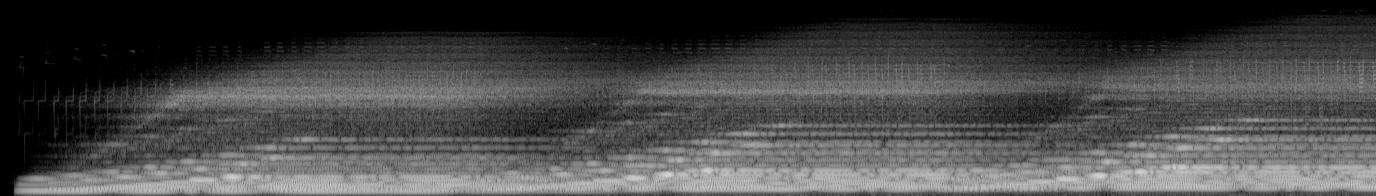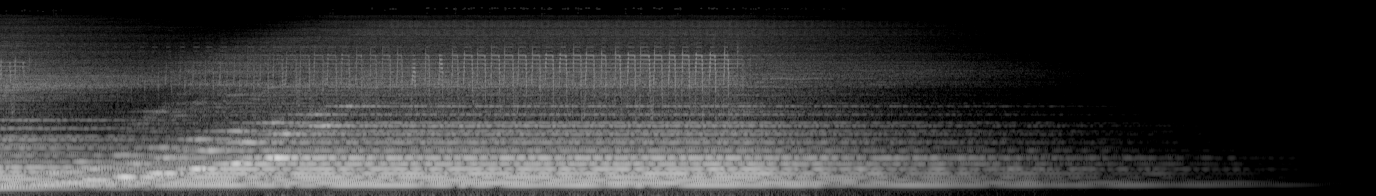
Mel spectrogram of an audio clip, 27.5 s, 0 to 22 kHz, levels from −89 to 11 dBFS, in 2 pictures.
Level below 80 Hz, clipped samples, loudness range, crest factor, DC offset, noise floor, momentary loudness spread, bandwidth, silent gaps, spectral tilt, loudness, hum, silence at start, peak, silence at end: -64 dBFS; under 0.1%; 5 LU; 16 dB; under 0.1%; -88 dBFS; 8 LU; 14 kHz; none; -6.5 dB/octave; -16 LUFS; none; 0.15 s; 0 dBFS; 4.1 s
